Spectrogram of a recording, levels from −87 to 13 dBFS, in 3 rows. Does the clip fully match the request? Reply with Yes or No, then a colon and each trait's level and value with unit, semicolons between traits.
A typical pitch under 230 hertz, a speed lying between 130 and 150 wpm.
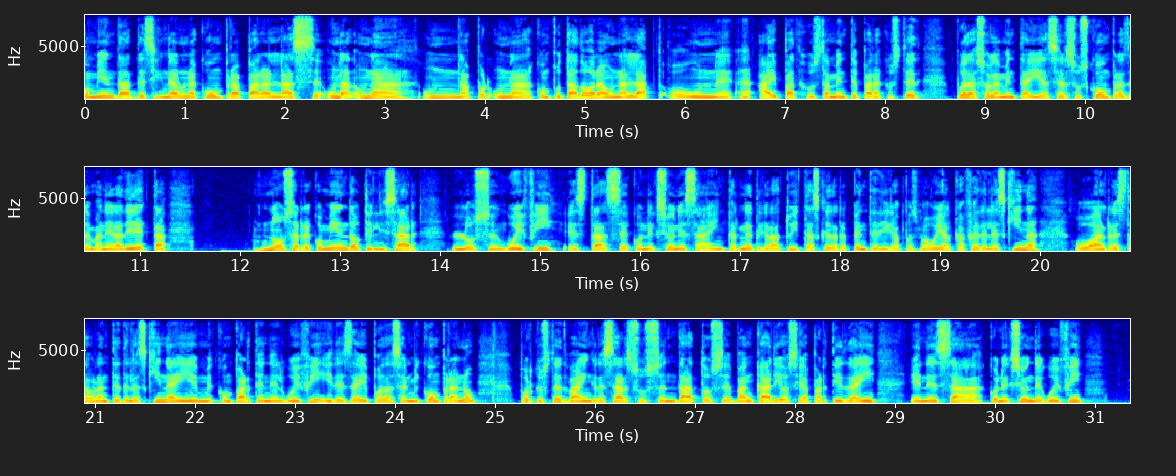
No: low, 135 Hz; average, 180 wpm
